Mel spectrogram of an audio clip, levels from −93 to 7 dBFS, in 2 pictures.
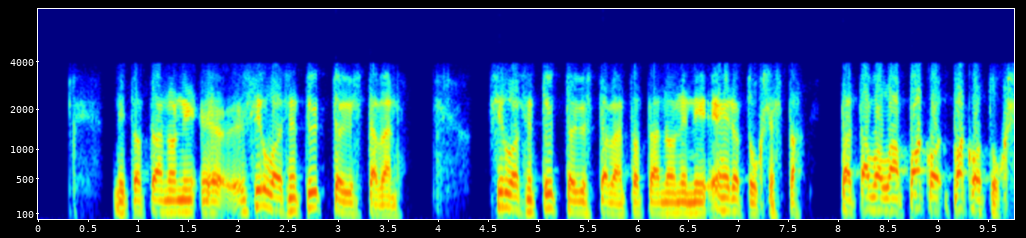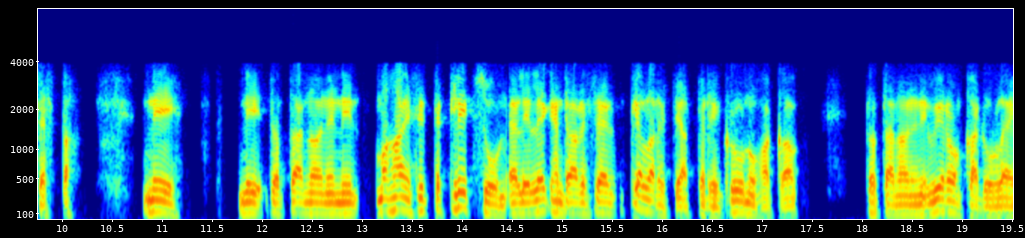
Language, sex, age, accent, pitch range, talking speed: Finnish, male, 60-79, native, 110-140 Hz, 110 wpm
